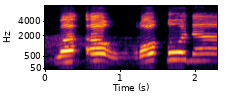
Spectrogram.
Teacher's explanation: صرف قاف کو ہلائیں گے کیونکہ یہ حروف قلقلہ ہیں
